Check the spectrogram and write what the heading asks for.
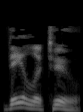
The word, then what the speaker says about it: gelato: gelato Italian pronunciation Dayla to his ice cream made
